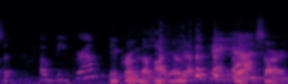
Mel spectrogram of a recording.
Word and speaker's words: Bikram: a bodybuilding contest I try Berko is it burcham or brigham is how you pronounce it Oh Bikram from the hot I'm sorry gosh so we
